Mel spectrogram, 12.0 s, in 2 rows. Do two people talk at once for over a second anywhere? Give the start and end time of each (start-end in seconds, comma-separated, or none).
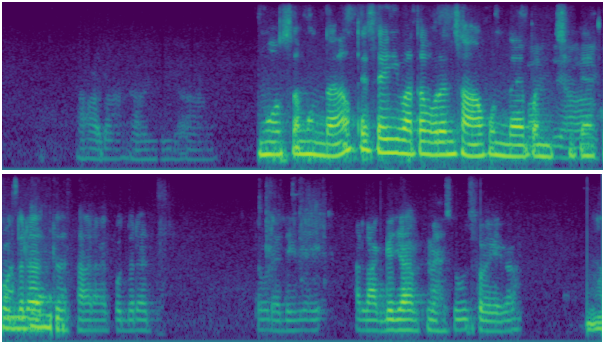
5.3-6.5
